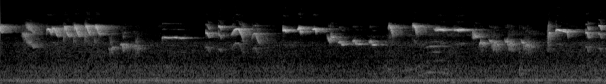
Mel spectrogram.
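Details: Mature Javan bush lark kept in a cage for a long time, large-bodied, delivering a continuous high song of varied whistled slurs, buzzy notes and quick chirp bursts, phrases switching every second or so.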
